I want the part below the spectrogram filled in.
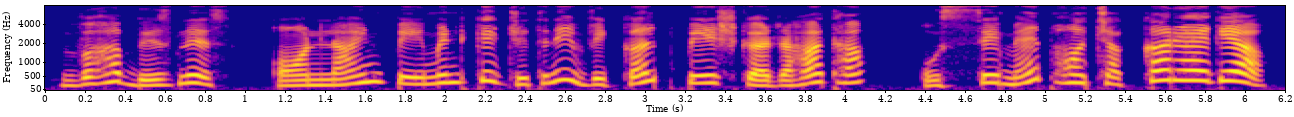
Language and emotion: Hindi, surprised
